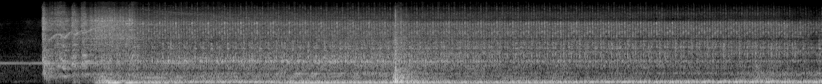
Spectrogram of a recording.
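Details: Cummins diesel pickup after shredded serpentine belt (power steering pump replaced by another shop the day before): belt reset so it no longer rubs the crank reluctor wheel; cranks, catches quickly, steady even idle, no squeal or slap.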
